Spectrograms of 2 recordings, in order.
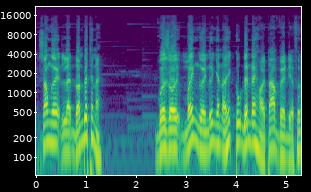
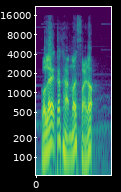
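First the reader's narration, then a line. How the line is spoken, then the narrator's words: Cold. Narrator (Vietnamese): Văn Thiên Hào lạnh lùng nói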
